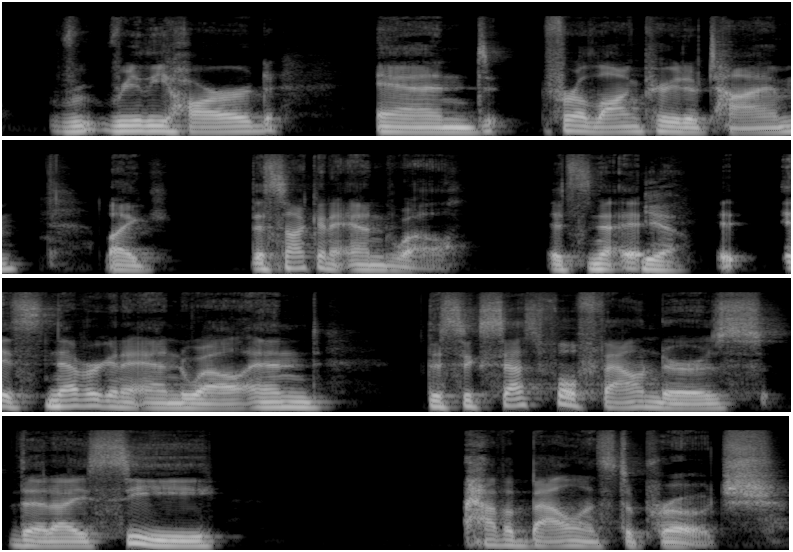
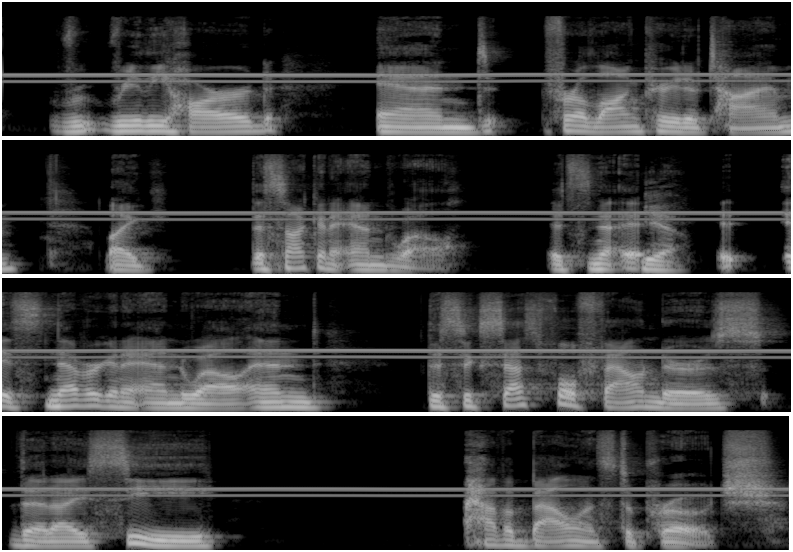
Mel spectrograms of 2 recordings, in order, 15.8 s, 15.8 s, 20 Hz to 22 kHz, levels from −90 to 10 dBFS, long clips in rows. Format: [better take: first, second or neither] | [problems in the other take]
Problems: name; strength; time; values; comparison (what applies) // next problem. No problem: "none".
first | high-pitched whine; loud; throughout; 3 kHz, 9 dB below the speech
